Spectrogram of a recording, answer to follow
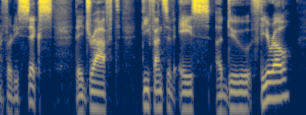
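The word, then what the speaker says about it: Adou Thiero: They draft defensive ace Adu Theoro. And again, that is the correct way to pronounce the name as we were told by the Lakers.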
